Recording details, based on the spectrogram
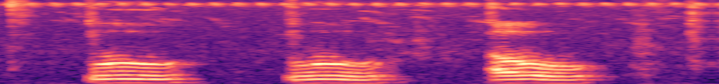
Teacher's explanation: ओठ गोलाकार हो जाते हैं उस स्थिति में उच्चारित स्वरों को वृत्ताकार स्वर कहा जाता है या वृत्ताकार स्वर कहते हैं।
